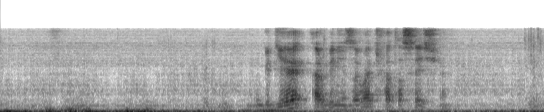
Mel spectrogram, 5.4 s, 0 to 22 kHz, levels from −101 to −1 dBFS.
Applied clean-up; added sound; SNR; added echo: neural separator model SepFormer DNS4.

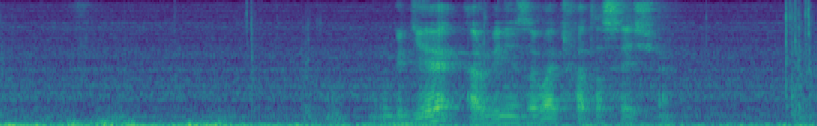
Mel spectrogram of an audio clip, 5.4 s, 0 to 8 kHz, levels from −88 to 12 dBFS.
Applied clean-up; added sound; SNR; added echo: none; Crack; 1 dB; reverberation time 0.2 s.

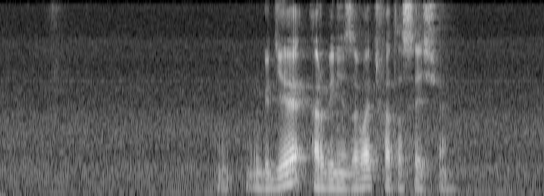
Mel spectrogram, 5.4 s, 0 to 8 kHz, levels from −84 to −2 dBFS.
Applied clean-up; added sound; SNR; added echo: none; none; none; none.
